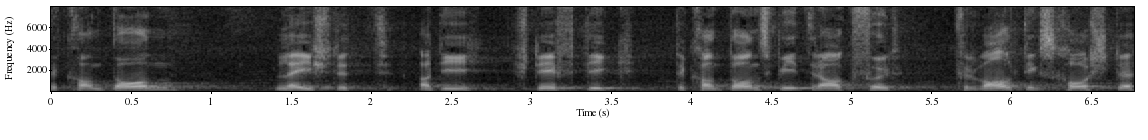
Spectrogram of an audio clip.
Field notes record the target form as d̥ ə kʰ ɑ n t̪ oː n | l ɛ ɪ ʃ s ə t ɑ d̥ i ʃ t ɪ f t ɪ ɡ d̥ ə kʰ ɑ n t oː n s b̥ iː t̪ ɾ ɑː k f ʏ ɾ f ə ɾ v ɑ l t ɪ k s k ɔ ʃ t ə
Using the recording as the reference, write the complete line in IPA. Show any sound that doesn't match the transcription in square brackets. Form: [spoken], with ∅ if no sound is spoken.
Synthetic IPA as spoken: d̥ ə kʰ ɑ n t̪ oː n | l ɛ ɪ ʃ [t] ə t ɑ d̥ i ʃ t ɪ f t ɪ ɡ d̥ ə kʰ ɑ n t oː n s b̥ iː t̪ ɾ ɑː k f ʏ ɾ f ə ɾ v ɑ l t ɪ k s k ɔ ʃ t ə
